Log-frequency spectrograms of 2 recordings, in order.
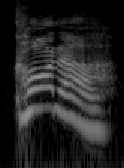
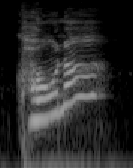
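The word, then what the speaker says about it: Koana: Conor. Oh, it's pronounced Kona.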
